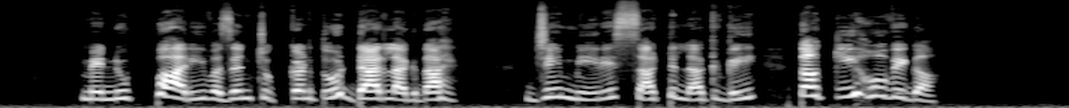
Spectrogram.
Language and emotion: Punjabi, fearful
